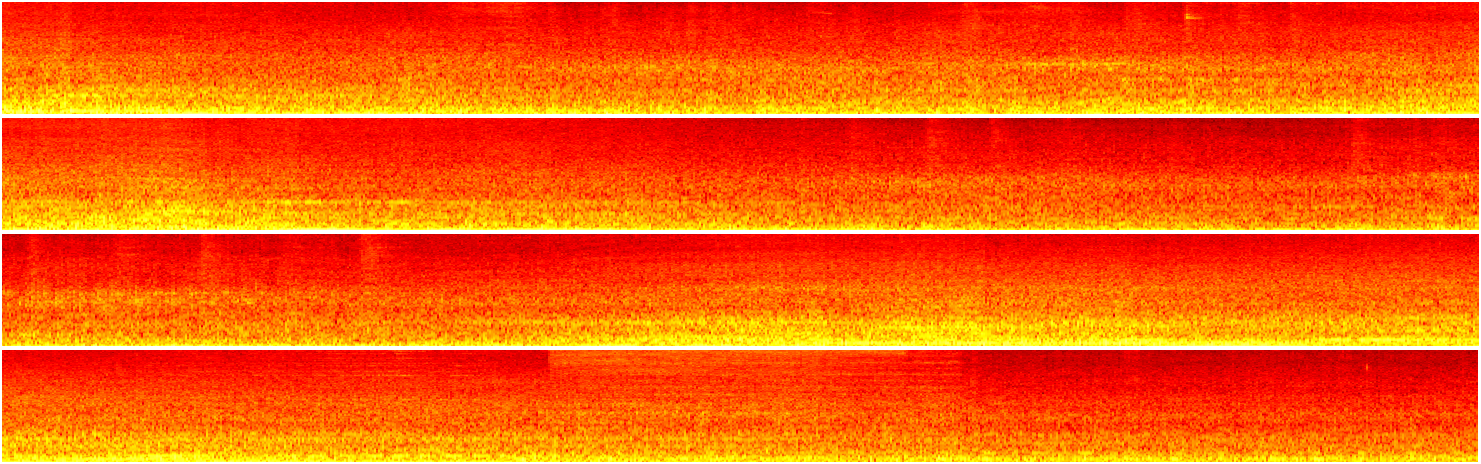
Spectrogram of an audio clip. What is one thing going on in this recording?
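A passenger train rumbles past close by.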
